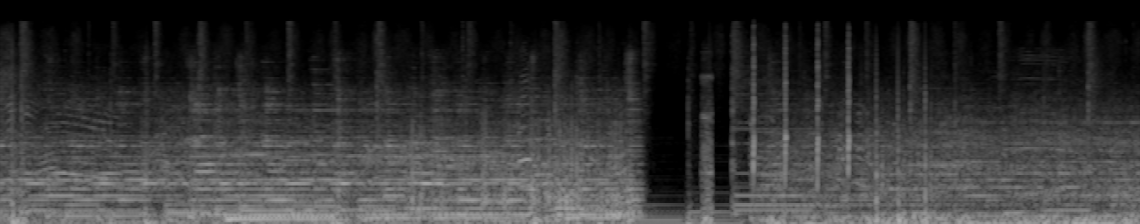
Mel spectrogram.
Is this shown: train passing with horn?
no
